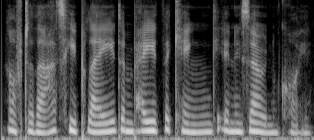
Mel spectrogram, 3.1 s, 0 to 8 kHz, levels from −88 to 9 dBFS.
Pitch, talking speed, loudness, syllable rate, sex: 185 Hz, 230 wpm, -15 LUFS, 4.4 syllables/s, female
